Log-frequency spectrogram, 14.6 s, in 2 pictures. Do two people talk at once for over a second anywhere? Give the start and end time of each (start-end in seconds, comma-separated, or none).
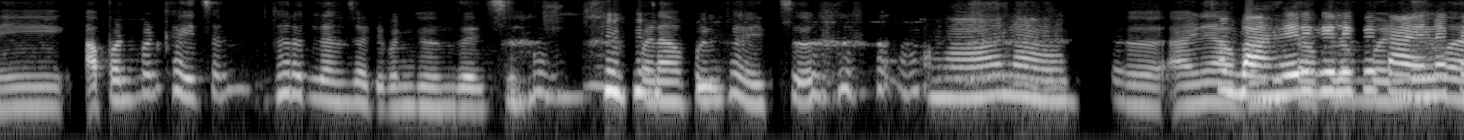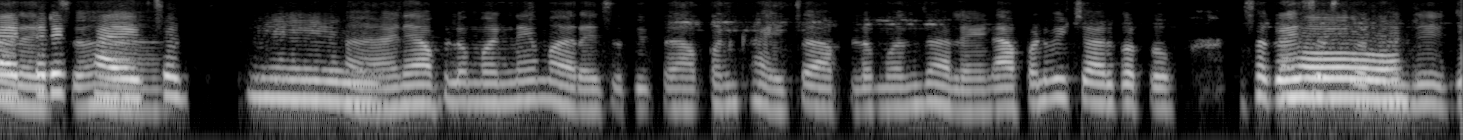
6.1-8.0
